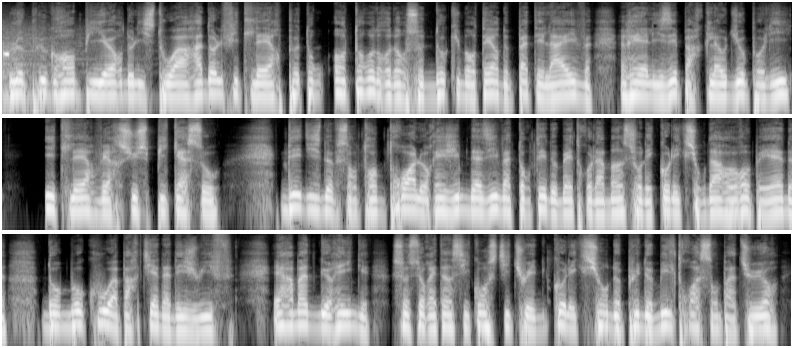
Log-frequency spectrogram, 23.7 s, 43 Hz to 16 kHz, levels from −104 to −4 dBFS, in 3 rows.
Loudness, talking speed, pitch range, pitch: -17 LUFS, 145 wpm, 105-125 Hz, 115 Hz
